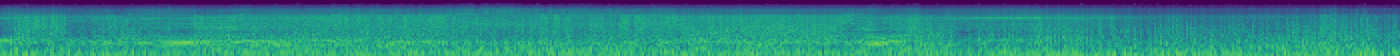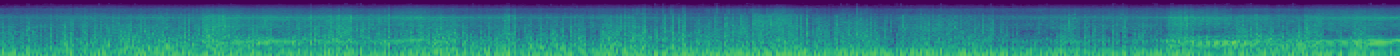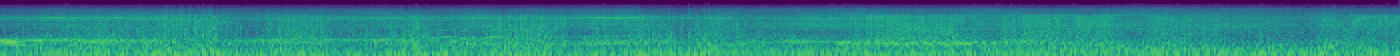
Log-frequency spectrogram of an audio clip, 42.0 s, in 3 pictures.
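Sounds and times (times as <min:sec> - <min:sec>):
wind rush on microphone: 0:00.0 - 0:42.0
dirt bike engine revving: 0:06.3 - 0:11.1, 0:25.6 - 0:39.1.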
